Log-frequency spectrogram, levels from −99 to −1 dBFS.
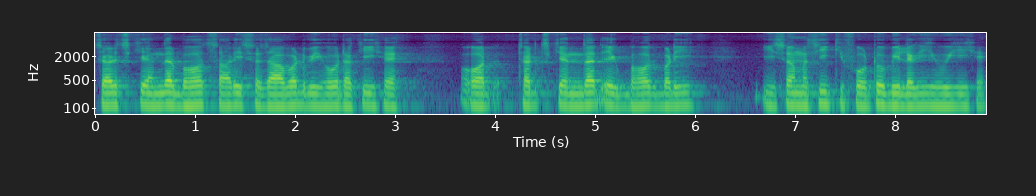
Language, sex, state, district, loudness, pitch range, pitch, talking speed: Hindi, male, Uttar Pradesh, Jyotiba Phule Nagar, -25 LUFS, 115-120 Hz, 115 Hz, 160 wpm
